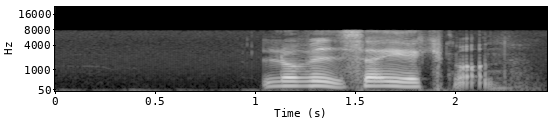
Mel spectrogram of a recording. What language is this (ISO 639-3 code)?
swe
